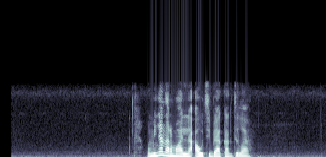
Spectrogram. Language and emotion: Russian, positive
